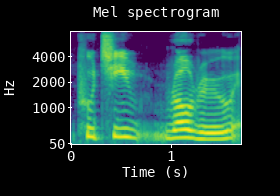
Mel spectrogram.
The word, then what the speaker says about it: Pitolol: So Cyprine is pronounced Shipurin in Japanese, and Pitolol is pronounced Puchiroru in Japanese.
